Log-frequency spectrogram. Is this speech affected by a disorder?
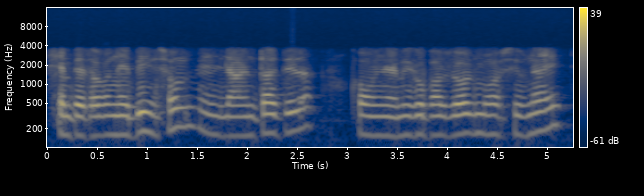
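Yes: amyotrophic lateral sclerosis; diagnosed three years ago; still able to attempt climb of Picu Urriellu.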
